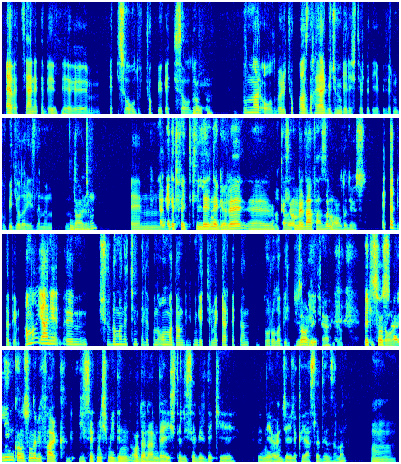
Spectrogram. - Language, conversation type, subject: Turkish, podcast, Telefonsuz bir günü nasıl geçirirdin?
- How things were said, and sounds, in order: static; distorted speech; other background noise; tapping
